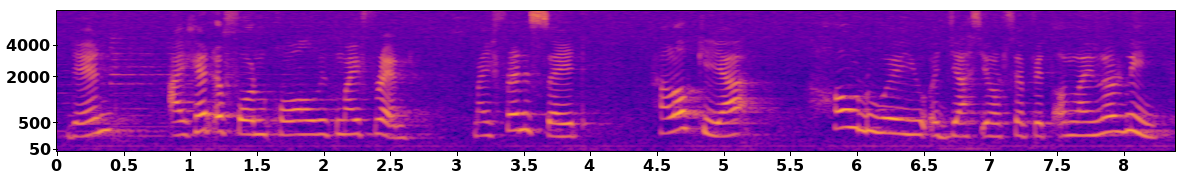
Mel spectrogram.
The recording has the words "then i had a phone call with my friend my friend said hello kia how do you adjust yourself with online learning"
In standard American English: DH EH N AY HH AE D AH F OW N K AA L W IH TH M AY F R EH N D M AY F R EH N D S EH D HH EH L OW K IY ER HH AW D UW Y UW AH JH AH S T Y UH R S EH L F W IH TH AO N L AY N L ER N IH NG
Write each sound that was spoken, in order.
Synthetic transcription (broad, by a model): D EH N AY HH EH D AH F OW N K AA L W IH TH M AY F R EH N D M AY F R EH N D S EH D HH EH L OW K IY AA HH AW D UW Y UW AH JH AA S T Y UH R S EH L F W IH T AO N L AY N L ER N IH NG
